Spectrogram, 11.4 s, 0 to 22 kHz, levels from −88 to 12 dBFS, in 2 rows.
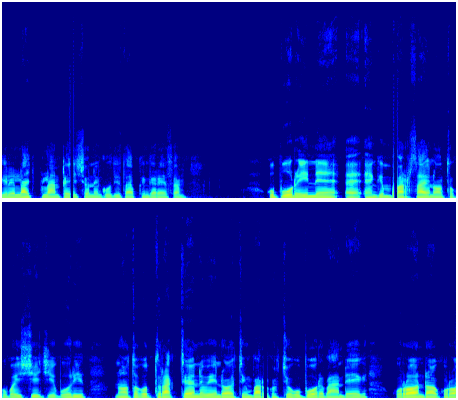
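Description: Speech broken by a gap at a join of encoded pieces at 0.86, 4.90 and 8.95 s: 46 to 49 ms silences every 4 s, after which speech resumes exactly where it stopped rather than skipping ahead like a dropout.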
